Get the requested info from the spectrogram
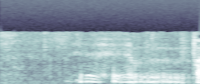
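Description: A man's low, quiet, creaky voice drawn out in a hesitation murmur, starting about half a second in after a brief hush and running into speech again near the end.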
